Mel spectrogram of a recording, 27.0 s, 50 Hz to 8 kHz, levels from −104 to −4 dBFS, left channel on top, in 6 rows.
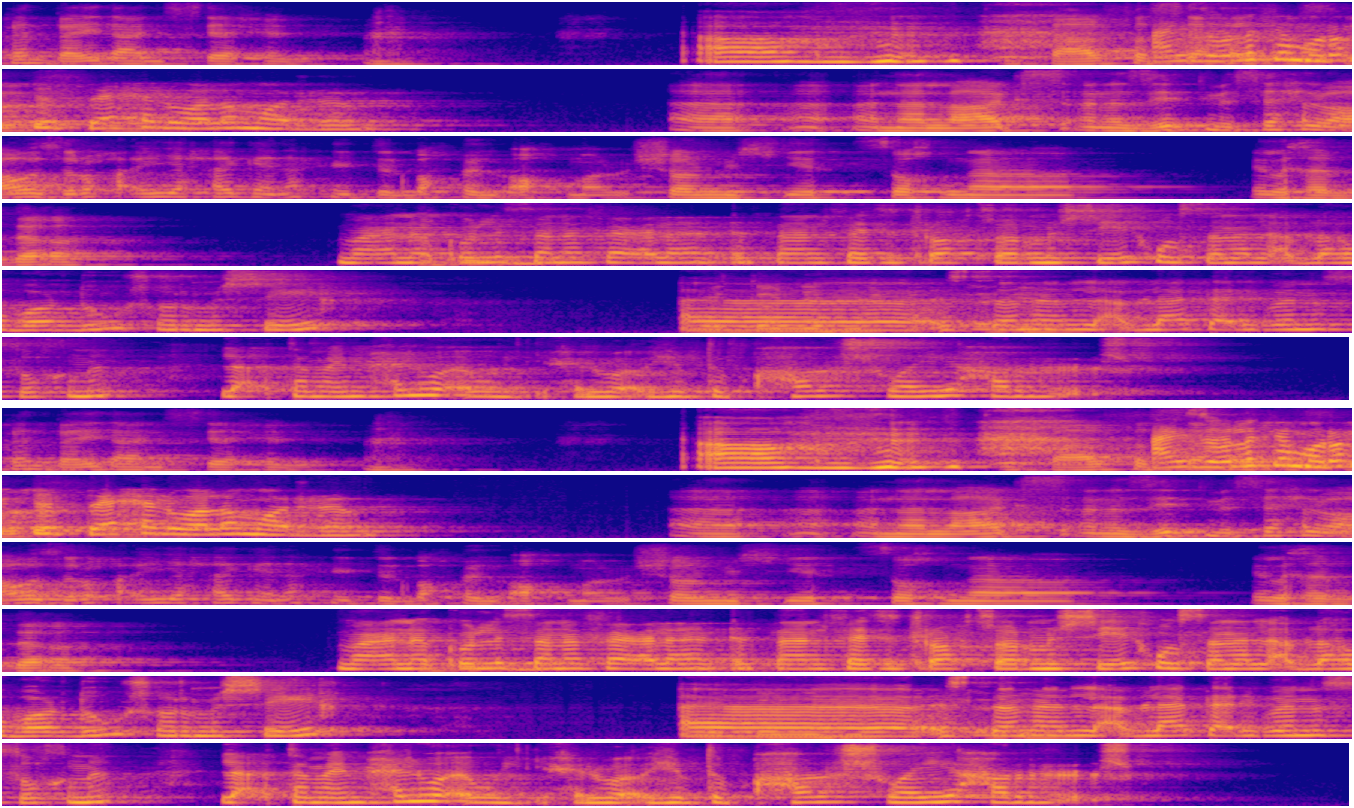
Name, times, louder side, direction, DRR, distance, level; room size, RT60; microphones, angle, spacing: voice 1, 0.0-1.4 3.5-4.2 4.5-5.1 6.7-12.6 13.2-13.8 14.9-15.4 20.3-21.5, left 1 dB, 25° left, 1.9 m, -35 dB
voice 2, 2.3-5.8 14.6-19.1 20.3-22.9 23.2-26.3, right 3 dB, 55° right, 1.7 m, -27 dB
26.0 x 15.0 x 7.4 m
head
